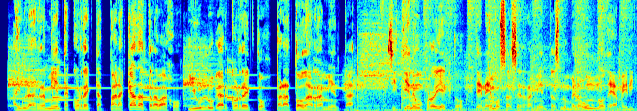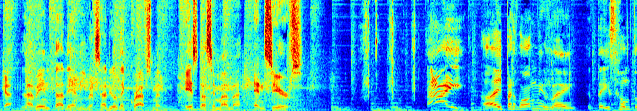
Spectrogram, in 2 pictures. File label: spanish males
